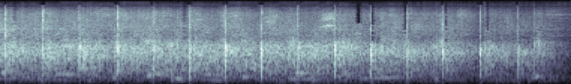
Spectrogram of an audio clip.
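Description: Applause continues at an awards ceremony, thinning clapping with distinct individual claps heard near, while a presenter's voice runs over it, the whole fading gradually.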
